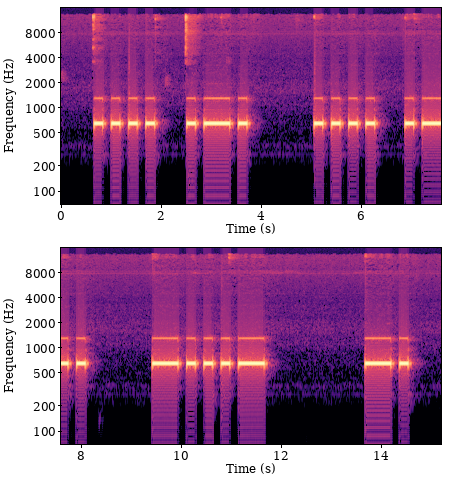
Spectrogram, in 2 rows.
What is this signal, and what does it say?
Morse code, heard as a keyed tone, about 7 wpm, 1300 Hz, with noise. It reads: HR HR <BT> N
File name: jh8cbh / 2025cw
